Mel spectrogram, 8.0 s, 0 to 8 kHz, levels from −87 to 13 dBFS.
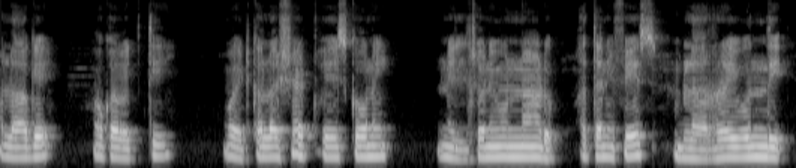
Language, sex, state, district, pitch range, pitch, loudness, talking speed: Telugu, male, Telangana, Hyderabad, 135-145 Hz, 140 Hz, -15 LUFS, 100 wpm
